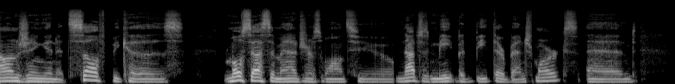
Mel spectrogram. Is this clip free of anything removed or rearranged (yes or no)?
no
